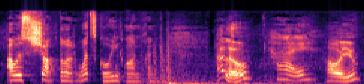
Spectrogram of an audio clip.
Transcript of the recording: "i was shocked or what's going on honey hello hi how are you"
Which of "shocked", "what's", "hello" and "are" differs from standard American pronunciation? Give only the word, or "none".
none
